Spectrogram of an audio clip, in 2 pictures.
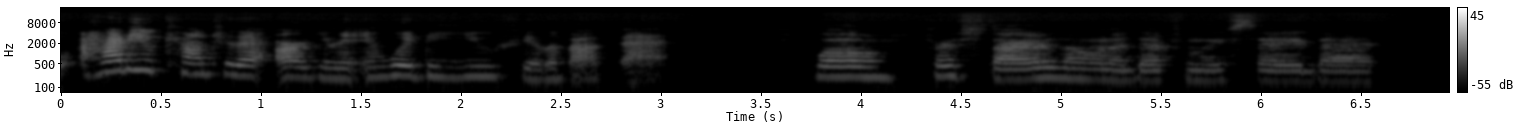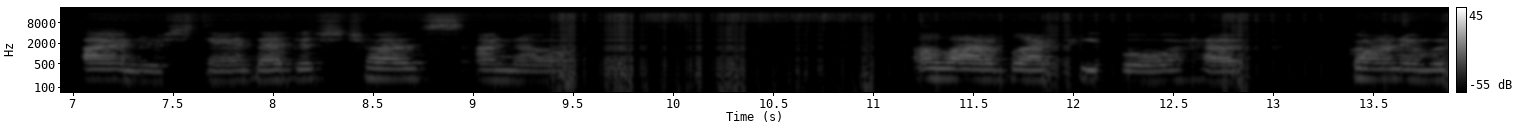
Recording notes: We were wearing masks while recording so if we sound distant or muffled, that is why! Please excuse the static... It doesn't last long (technical difficulties)!!!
